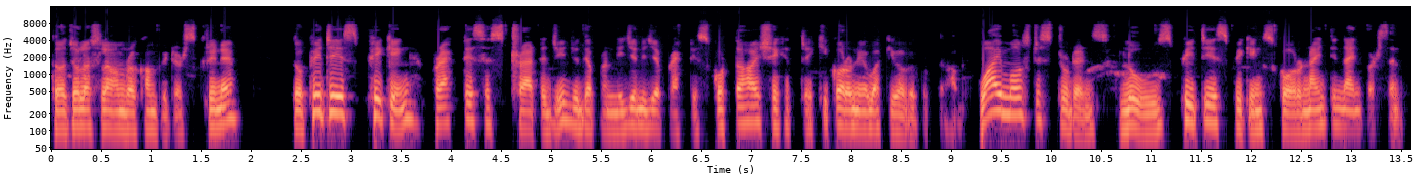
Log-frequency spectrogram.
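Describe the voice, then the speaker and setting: A Bangladeshi man giving a screen-share lesson on test speaking tips, talking quickly in Bengali and slowly and deliberately in English. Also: mid-range voice, expressive, a little mellow, dry recording, highs cut off. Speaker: test prep teacher.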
